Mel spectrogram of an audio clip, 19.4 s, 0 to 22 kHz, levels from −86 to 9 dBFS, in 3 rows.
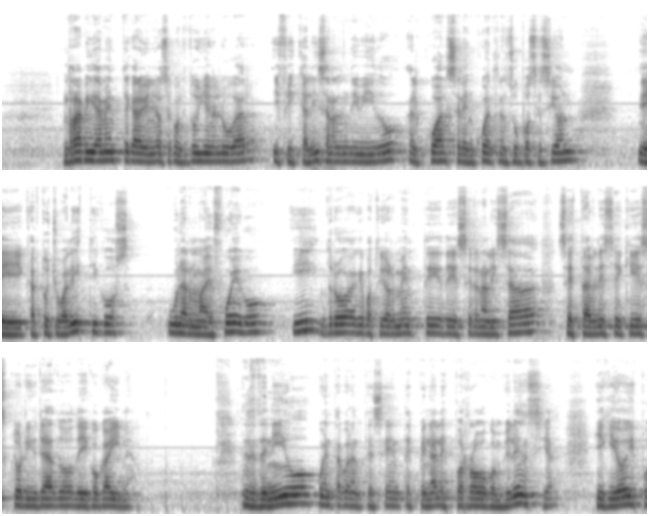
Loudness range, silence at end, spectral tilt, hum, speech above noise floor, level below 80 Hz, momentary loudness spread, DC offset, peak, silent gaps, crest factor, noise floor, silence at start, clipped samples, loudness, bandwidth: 3 LU; 0 s; -7 dB/octave; none; 31 dB; -62 dBFS; 10 LU; under 0.1%; -4 dBFS; none; 20 dB; -53 dBFS; 0.6 s; under 0.1%; -23 LUFS; 17 kHz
